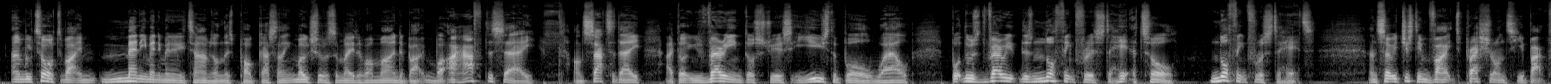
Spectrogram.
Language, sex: English, male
